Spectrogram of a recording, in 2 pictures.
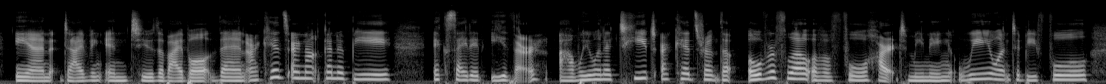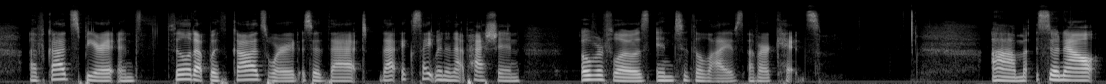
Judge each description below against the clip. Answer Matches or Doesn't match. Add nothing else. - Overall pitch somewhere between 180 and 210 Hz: Matches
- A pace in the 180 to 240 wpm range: Doesn't match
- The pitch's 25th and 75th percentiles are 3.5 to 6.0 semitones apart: Matches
